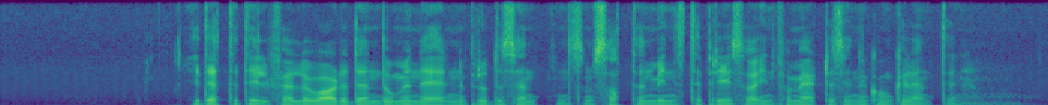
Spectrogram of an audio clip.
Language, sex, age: Norwegian, male, 29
